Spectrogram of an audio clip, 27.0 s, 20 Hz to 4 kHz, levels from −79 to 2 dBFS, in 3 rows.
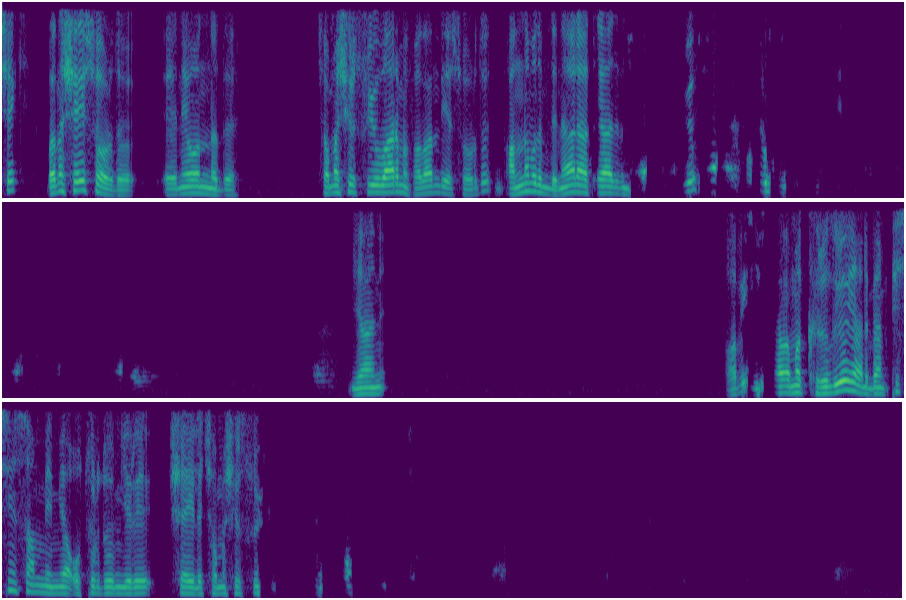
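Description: From 5.89 to 8.91 s, the echo canceller likely clamped down during double talk, so the speech was suppressed: it drops by up to about 40 dB and goes missing in pieces for around 2 s in total. Inside that stretch, from 6.95 to 7.39 s, the other side's voice leaks through, likely because the canceller left loudspeaker echo in the microphone signal. It is only about 5 dB below the speech. The other side's voice leaks through again from 9.14 to 10.48 s at about 25 dB down, likely residual echo, heard as a faint second voice. From 12.13 to 12.31 s a brief scrap sits at about 30 dB down. Speech is suppressed in double talk again from 16.43 to 16.81 s, likely the same canceller overreaction, with a dip of about 35 dB lasting roughly 0.4 s. From 20.61 to 22.47 s a longer suppression follows, deepest at about 40 dB and patchy across about 2 s. Last come tiny leaked fragments of the other side's voice, likely residual echo, at 23.03 to 23.07 s and 26.37 to 26.42 s, about 35 and 40 dB below the speech. 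Throughout, the call path's G.711 A-law codec caps the audio at 4 kHz.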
